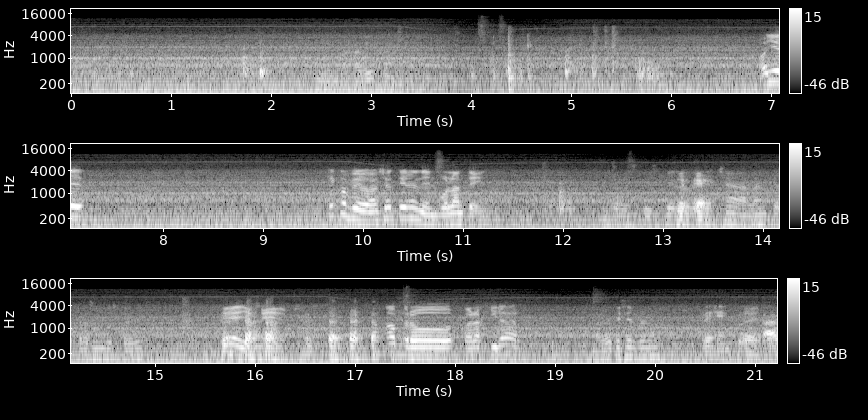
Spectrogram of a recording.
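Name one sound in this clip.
A truck engine drones steadily as it drives.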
